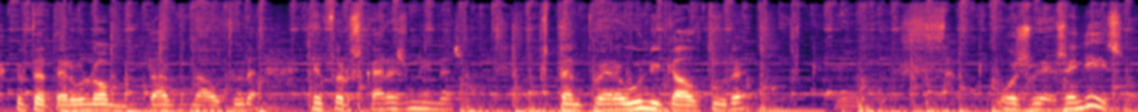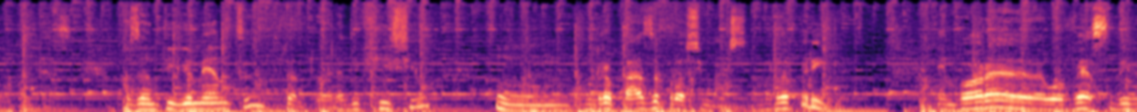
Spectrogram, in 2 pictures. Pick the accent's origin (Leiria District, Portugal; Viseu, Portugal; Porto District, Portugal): Viseu, Portugal; Castro Daire; now in Lisbon, Portugal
